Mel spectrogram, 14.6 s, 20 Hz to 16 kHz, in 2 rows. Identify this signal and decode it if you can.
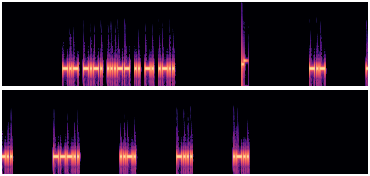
Morse code, heard as a keyed tone, about 36 wpm, spaced as for 15 wpm, 700 Hz. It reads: KC3INL KD8FBL
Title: USA Call Signs - 6 Characters - 8x Character Spacing - 35wpm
